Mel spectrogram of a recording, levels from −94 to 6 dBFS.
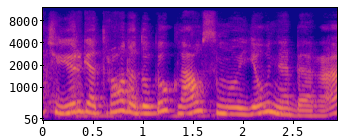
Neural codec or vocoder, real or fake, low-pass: autoencoder, 48 kHz, 128 numbers a frame, DAC-VAE, trained on Japanese speech; fake; 10.8 kHz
